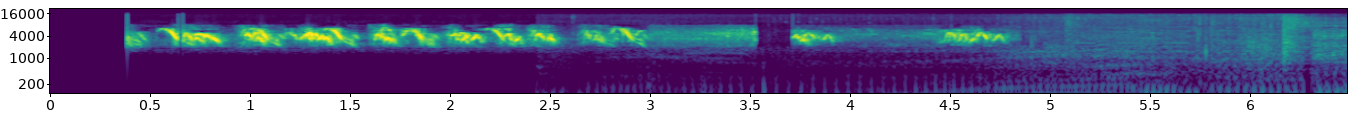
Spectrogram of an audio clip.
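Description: Bird chirping: a fast run of short, high, downward-sliding chirps, about six a second, then a couple of shorter bursts after a brief pause. A faint low background rumble comes in about two and a half seconds in.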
